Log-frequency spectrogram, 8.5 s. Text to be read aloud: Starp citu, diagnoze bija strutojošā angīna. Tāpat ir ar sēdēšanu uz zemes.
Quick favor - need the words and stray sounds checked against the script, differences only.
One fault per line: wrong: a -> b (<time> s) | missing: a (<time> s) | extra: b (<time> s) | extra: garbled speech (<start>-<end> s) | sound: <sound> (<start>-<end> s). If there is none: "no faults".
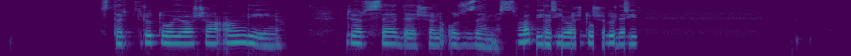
missing: citu diagnoze bija (1.4 s)
missing: Tāpat (2.8 s)
extra: garbled speech (5.2-6.4 s)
